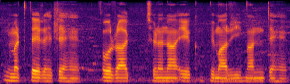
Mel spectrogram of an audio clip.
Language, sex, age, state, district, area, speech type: Urdu, male, 18-30, Uttar Pradesh, Ghaziabad, urban, spontaneous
